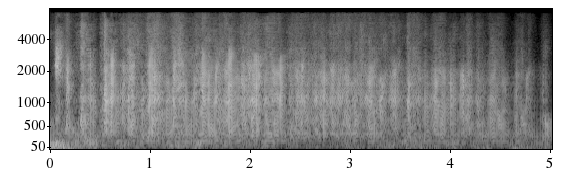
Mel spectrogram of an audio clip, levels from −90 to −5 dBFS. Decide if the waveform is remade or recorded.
remade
